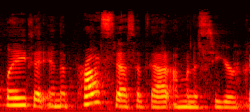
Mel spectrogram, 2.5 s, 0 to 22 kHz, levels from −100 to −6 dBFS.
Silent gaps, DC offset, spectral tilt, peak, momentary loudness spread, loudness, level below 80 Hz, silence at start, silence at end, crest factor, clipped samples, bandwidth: none; under 0.1%; -5.5 dB/octave; -20 dBFS; 9 LU; -40 LUFS; -82 dBFS; 0 s; 0 s; 20 dB; under 0.1%; 15 kHz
